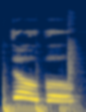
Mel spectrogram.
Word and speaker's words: Dubbel: Google Translate seems to give it a Dutch pronunciation, which is more like Dubbel.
